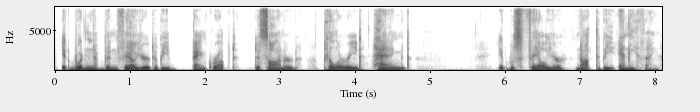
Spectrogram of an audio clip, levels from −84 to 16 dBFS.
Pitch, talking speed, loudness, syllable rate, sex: 130 Hz, 135 wpm, -17 LUFS, 5.2 syllables/s, male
